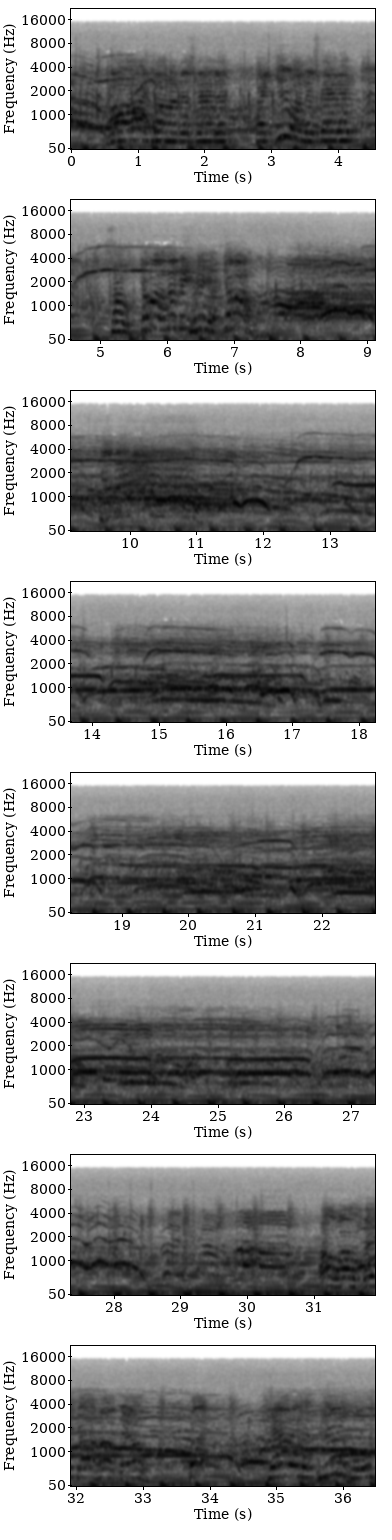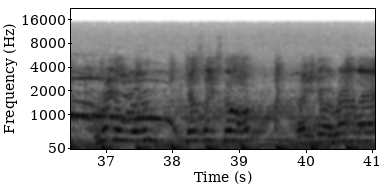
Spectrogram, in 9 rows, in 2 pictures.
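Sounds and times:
crowd shouting and whooping: 0.0s - 41.0s
loud music with steady beat: 0.0s - 41.0s.

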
